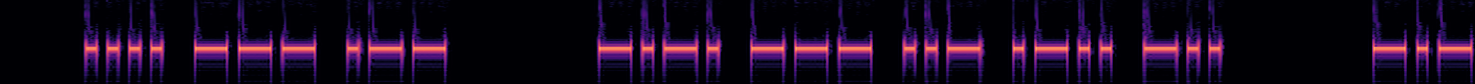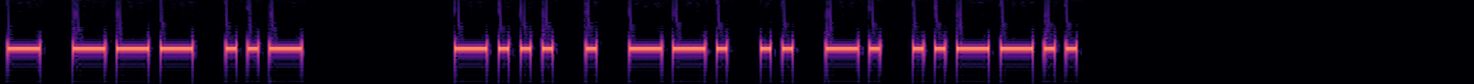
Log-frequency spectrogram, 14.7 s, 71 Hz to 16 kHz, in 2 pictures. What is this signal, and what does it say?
Morse code, heard as a keyed tone, about 22 wpm, 700 Hz. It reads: HOW COULD YOU BEGIN?
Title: 2x Word-Spacing - Sentences from Top 300 Words - 22wpm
